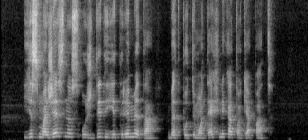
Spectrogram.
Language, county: Lithuanian, Šiauliai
